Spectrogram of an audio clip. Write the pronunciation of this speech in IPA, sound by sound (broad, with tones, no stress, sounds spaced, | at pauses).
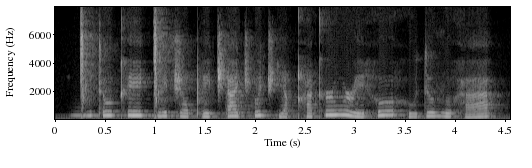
ɡ͡ǀ i˧ tʼ ʊː˦ kʰ eː˦ ɡ͡ǀ ɛ˧ t͡ʃ ɔ˨ pʼ e˨ t͡ʃʼ a˧ t͡ʃʼ ʊ˦ t͡ʃʼ i˨ qʰ ɪ˨ kʰ ɹ u˦ ɹ e˨ h ʊː˦ h u˨ t ʊ˧ ð ʊ˧ h a˨˦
